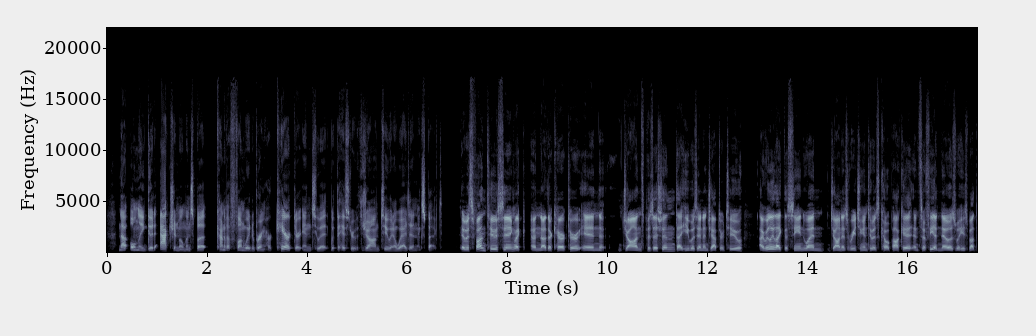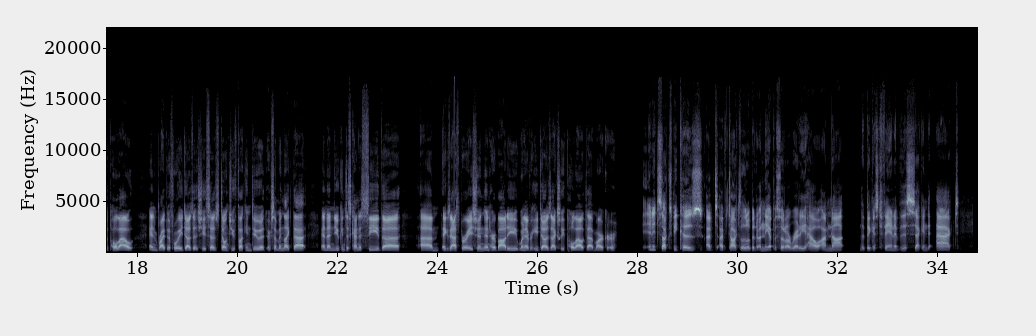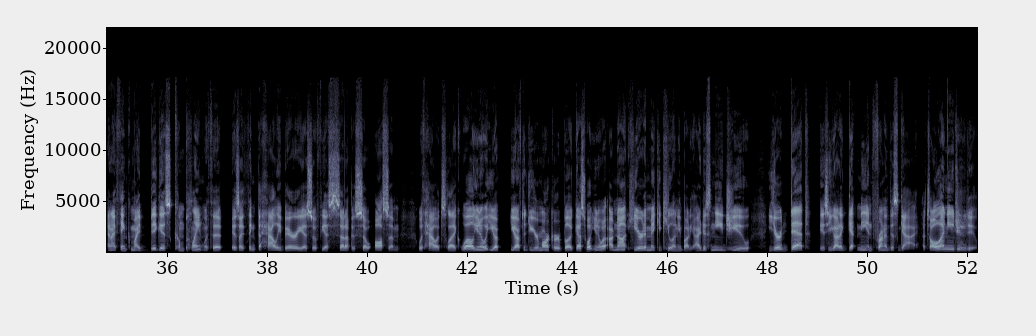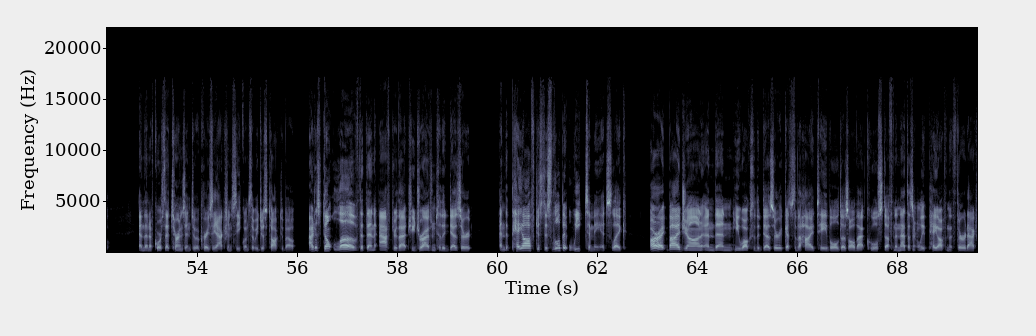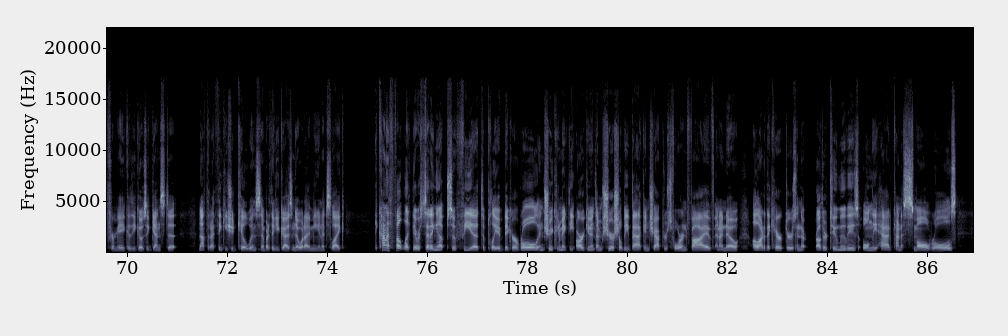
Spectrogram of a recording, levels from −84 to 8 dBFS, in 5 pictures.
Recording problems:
thin; very; fading below 450 Hz

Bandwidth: 17 kHz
